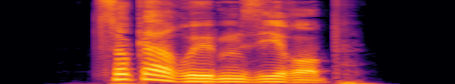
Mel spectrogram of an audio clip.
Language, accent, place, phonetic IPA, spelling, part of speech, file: German, Germany, Berlin, [ˈt͡sʊkɐʁyːbm̩ˌziːʁʊp], Zuckerrübensirup, noun, De-Zuckerrübensirup.ogg
- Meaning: sugar beet syrup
